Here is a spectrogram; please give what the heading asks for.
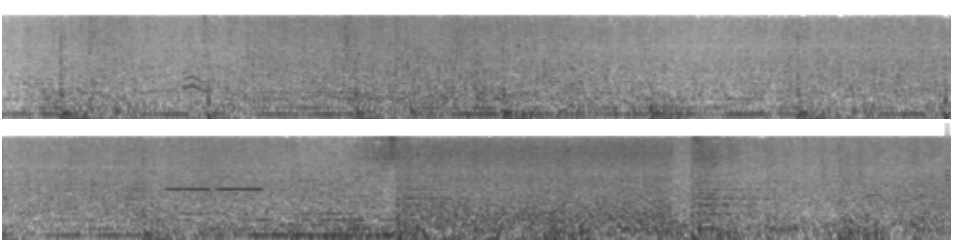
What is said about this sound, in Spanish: hay rápidos y saltos de agua muy peligrosos. Id con cuidado.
